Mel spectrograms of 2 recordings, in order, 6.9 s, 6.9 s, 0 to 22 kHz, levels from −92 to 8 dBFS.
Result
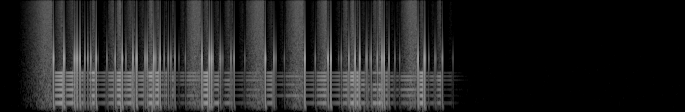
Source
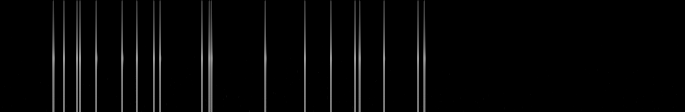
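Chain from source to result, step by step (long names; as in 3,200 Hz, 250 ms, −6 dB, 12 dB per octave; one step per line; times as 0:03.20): delay that plays each chunk backwards 117 ms, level −11 dB
high-pass filter 120 Hz 24 dB per octave
hum removal 239.4 Hz, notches 7
on a send: single-tap delay 106 ms −23 dB
on the sum: background raised ahead of every attack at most 140 dB per second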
